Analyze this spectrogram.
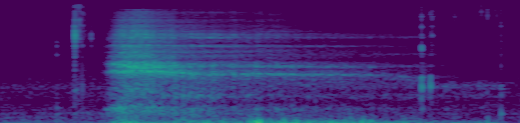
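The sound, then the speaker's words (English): A group breathes in together during a guided grounding exercise before prayer, one soft, airy inhale swelling and fading over about a second and a half, quiet and without talk. “So let's start with our breath. Let's breathe together three times. Inhale serenity.”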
